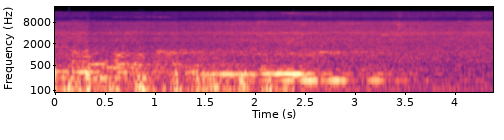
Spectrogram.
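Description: A crowd of men chants together in unison, echoing in a large hall.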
